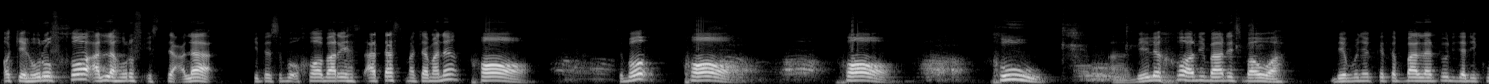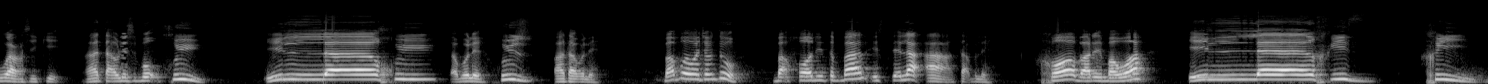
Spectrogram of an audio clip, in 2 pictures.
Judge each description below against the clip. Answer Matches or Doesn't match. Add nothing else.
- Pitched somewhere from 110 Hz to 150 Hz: Doesn't match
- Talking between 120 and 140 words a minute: Matches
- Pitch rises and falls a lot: Matches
